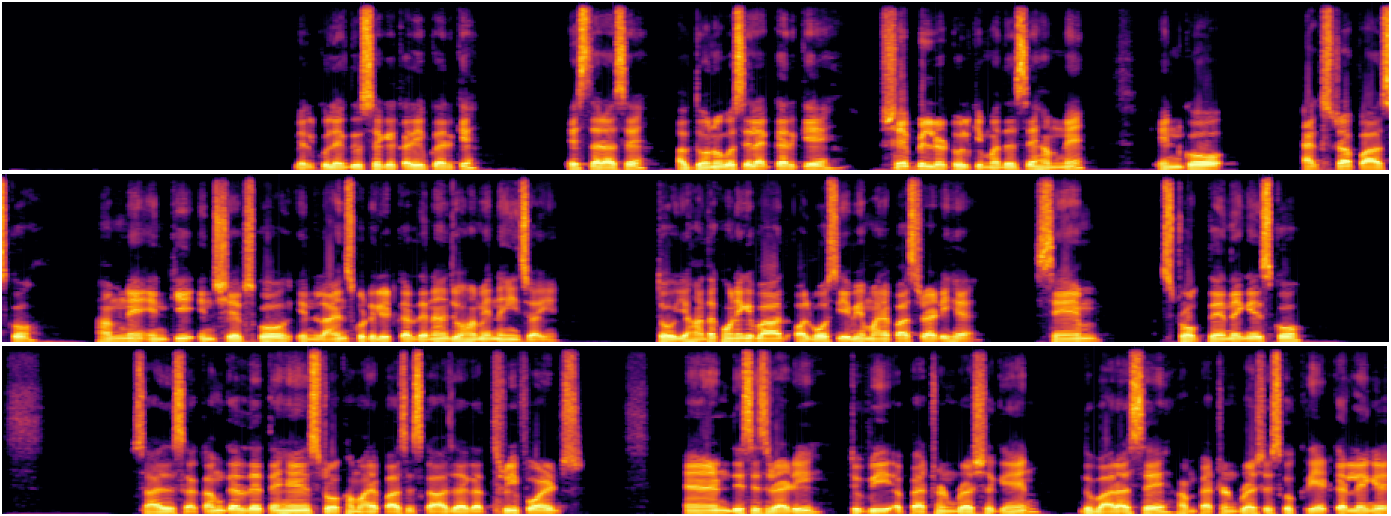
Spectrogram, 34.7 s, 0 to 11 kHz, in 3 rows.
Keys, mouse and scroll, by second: 0.3 Left, 4.6-10.7 drag, 12.9-25.9 alt+drag.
